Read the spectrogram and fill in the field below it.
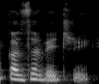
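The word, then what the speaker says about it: conservatory: और इसमें ई R silent है, ठीक है, कंसर्वेटरी। तो वो मुझे एक कंसर्वेटरी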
